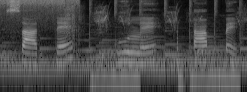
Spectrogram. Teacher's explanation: Dan E, posisi lidah depan tidak bundar, yaitu vokal yang diucapkan dengan mulut tidak membundar, melainkan terbentang lebar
